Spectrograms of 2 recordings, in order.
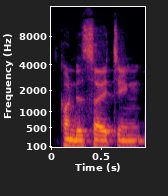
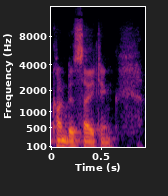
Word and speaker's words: condescending: So it is kind of easy to come across as a bit condescending. I think I've just butchered that word. Condescending, not condensating.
